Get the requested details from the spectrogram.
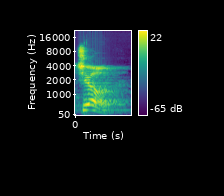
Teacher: जब हम बोलते हैं च तो हमारी जीव और हमारा तालु दोनों आपस में टच कर जाते हैं, और जो जीवा है ना वो तालु के साथ संघर्ष करके बाहर आती है। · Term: स्पर्श संघर्षी व्यंजन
